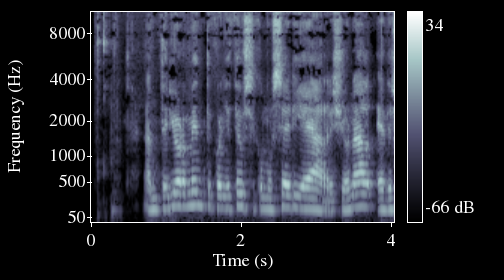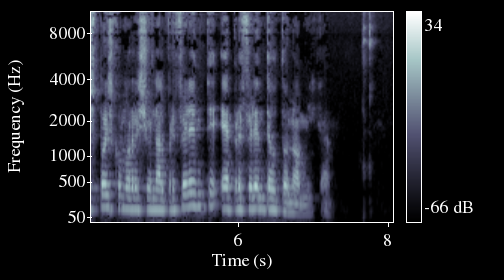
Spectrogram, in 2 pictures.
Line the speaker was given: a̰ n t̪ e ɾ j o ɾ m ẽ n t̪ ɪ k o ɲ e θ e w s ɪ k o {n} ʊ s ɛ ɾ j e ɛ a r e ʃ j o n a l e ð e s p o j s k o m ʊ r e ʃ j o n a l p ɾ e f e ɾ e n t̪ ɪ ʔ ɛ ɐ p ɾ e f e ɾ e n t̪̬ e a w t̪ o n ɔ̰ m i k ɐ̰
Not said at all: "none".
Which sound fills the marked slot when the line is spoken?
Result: m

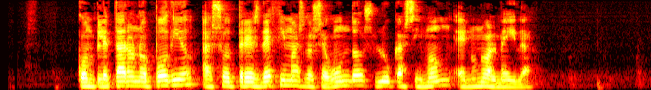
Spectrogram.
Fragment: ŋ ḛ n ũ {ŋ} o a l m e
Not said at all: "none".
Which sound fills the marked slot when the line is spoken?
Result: n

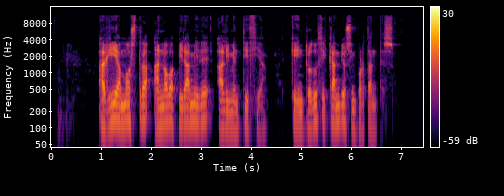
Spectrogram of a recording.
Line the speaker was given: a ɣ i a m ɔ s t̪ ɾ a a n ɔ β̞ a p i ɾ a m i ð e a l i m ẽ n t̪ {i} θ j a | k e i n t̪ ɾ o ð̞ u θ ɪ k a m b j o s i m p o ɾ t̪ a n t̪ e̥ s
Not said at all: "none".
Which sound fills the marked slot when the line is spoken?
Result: i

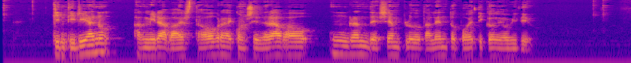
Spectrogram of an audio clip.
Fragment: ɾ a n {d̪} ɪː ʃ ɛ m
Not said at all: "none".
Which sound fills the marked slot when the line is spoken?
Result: d̪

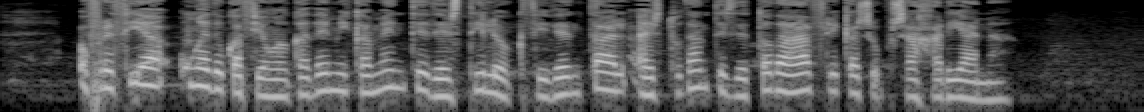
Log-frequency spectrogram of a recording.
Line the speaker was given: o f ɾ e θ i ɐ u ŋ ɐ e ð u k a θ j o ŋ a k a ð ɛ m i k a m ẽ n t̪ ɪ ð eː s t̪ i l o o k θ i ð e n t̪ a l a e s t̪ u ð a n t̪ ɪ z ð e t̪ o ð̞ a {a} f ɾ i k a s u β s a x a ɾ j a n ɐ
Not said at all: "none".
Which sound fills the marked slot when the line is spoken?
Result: a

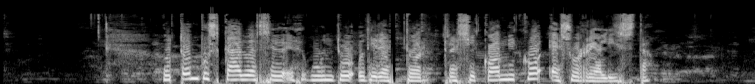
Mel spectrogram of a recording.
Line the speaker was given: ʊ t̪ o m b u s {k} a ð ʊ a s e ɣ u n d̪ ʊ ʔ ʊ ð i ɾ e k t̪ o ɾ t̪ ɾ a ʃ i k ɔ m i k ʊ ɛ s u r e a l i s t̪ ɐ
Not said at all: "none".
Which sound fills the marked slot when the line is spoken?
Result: k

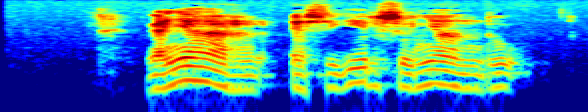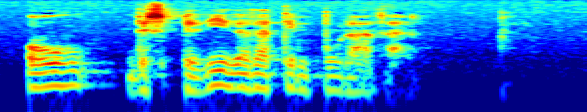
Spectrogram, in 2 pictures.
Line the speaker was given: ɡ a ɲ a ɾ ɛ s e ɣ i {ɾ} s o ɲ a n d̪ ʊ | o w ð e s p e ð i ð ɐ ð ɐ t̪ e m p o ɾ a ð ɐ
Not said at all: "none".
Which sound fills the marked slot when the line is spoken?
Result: ɾ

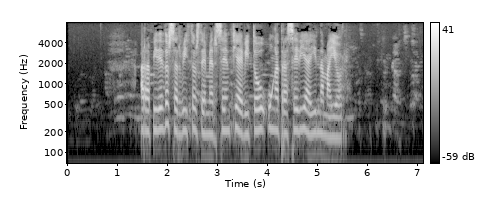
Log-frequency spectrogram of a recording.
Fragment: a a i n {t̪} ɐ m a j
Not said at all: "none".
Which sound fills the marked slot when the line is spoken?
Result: d̪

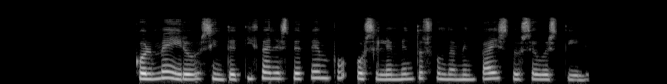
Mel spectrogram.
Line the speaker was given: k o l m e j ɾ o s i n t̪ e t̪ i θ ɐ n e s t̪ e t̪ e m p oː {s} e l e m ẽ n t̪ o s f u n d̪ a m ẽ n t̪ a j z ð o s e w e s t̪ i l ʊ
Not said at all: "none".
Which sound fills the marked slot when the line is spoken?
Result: s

